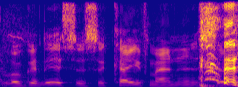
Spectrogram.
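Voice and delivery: very bad put-on German accent, sing-song. Retelling what mom would say about a museum display: worst german accent. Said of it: "That's the worst German".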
